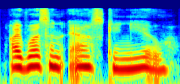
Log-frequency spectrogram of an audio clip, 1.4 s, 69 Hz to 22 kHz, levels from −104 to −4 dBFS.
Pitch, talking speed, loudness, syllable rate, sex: 210 Hz, 175 wpm, -17 LUFS, 4.4 syllables/s, female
